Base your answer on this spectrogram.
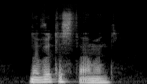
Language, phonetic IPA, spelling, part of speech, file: Polish, [ˈnɔvɨ tɛˈstãmɛ̃nt], Nowy Testament, proper noun, LL-Q809 (pol)-Nowy Testament.wav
